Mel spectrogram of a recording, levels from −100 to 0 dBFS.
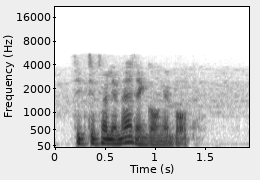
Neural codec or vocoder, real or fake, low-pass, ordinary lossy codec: none; real; 5.4 kHz; AAC, 48 kbps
